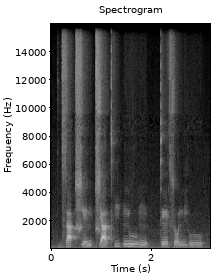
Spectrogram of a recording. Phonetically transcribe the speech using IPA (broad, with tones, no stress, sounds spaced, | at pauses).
d͡z a˦ ʔ ɕ e˥˧ n t͡ɕ a˥˧ t̪ʰ i˦ ʔ n̪ u˥˧ ŋ | t̪ ẽ˦ s o˧ n j u˦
